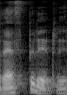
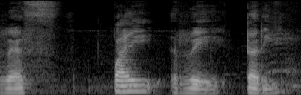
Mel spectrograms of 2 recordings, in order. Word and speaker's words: respiratory: should pronounce this system so many times we pronounce this as a respiratory system but actually we should pronounce this as a rest by rail study system so this one is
